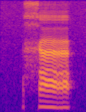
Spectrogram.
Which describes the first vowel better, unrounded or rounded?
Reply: unrounded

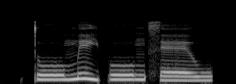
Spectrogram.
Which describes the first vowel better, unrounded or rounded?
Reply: rounded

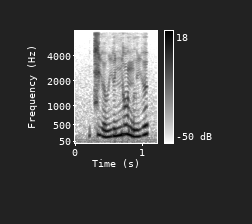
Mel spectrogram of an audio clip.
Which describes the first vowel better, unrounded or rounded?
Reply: unrounded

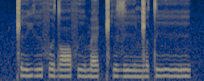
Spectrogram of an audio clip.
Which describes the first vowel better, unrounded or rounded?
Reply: unrounded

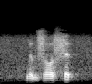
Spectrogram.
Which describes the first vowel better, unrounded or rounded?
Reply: unrounded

